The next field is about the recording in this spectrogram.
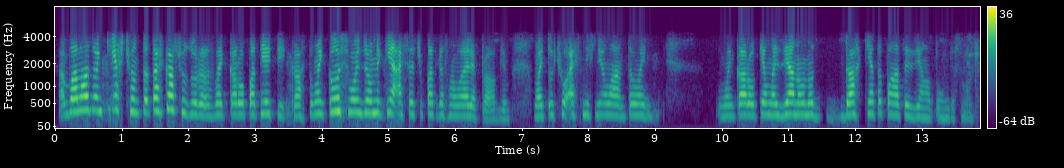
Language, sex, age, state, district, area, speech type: Kashmiri, female, 30-45, Jammu and Kashmir, Ganderbal, rural, conversation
